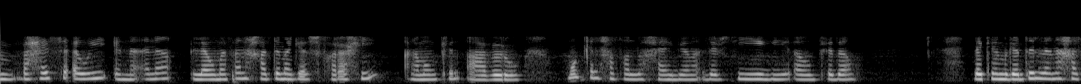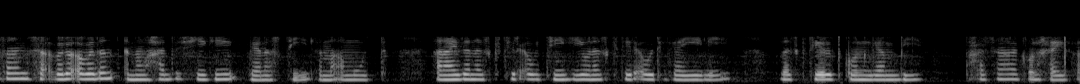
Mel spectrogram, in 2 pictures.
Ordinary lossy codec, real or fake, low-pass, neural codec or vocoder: AAC, 24 kbps; real; 3.6 kHz; none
